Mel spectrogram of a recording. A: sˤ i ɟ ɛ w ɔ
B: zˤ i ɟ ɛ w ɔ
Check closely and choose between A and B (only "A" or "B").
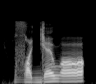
B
